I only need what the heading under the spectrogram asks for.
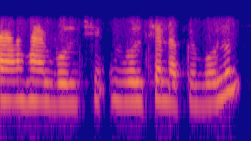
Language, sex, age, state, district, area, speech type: Bengali, female, 45-60, West Bengal, Malda, rural, conversation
